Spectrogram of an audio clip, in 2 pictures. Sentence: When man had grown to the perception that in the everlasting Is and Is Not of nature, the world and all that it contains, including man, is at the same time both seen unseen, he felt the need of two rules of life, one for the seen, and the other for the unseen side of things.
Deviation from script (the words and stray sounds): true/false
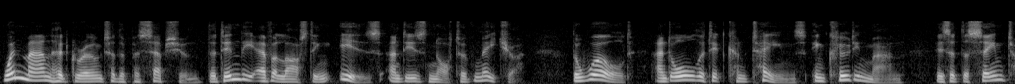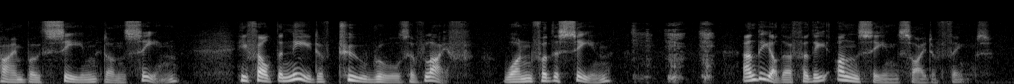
true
